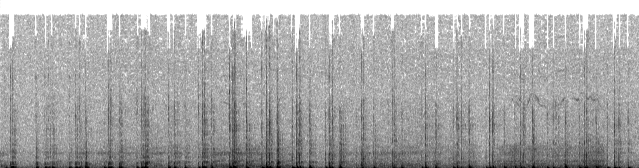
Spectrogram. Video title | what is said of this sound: random items ASMR 💿 - tapping, tracing & rambling | It definitely sounds different than the regular case.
